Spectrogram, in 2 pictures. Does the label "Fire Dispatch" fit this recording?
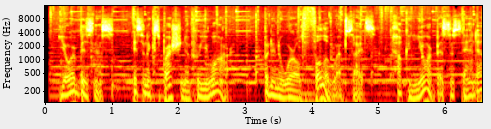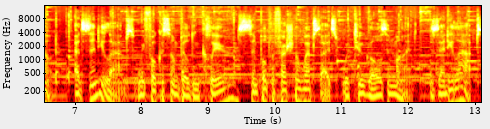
No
